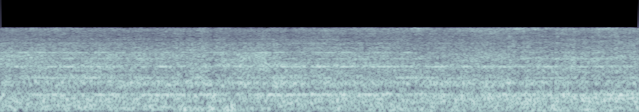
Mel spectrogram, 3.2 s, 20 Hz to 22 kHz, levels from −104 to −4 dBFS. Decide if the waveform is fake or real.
real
